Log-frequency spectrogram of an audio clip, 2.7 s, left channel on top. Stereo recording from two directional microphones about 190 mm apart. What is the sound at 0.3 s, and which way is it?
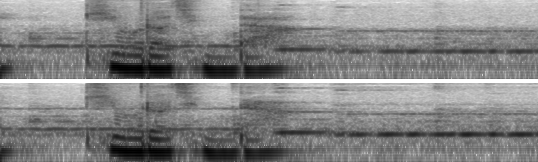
Speech, 15° left (ahead or behind).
